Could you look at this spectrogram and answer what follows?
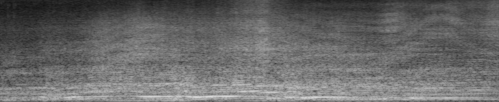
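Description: Ford-powered gasser cars drag racing at Farmington Dragway in Mocksville, North Carolina, a sustained loud engine roar with rising and falling pitch as the cars run down the strip, steady throughout.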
